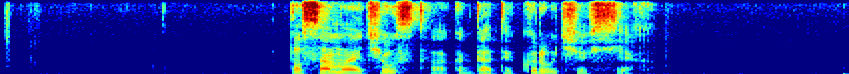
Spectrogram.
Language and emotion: Russian, positive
